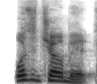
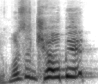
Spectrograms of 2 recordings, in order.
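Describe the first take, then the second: First: Said in the usual way. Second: High puzzled query; baffled rising question. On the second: Real, not acted. Streamer to chat, high baffled question. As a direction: ask it high and confused.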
